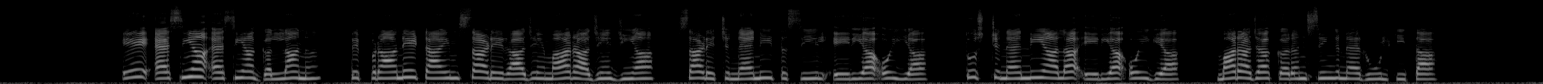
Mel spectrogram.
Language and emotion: Dogri, neutral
